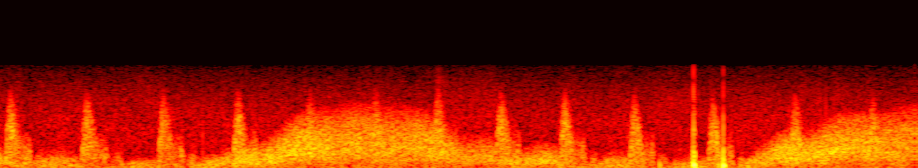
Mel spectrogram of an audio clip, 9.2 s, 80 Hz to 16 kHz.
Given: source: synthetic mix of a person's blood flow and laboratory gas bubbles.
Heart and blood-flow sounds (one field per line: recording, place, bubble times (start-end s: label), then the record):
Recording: Doppler ultrasound of blood flow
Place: subclavian vein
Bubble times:
no bubbles
From the record:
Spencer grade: 0 (complete lack of bubble signals)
